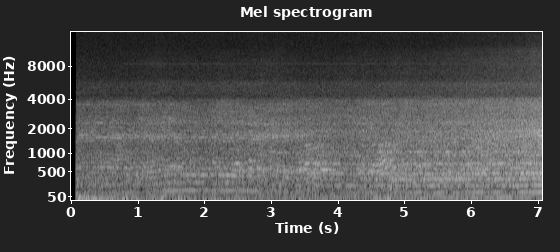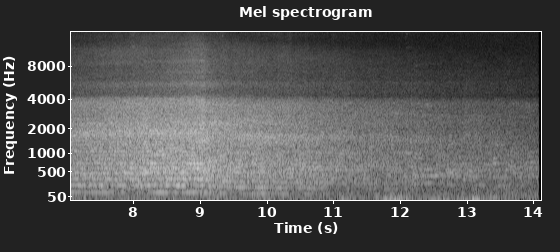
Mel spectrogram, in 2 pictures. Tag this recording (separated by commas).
Engine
